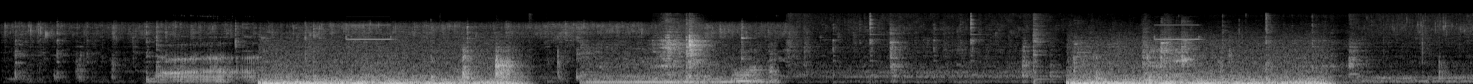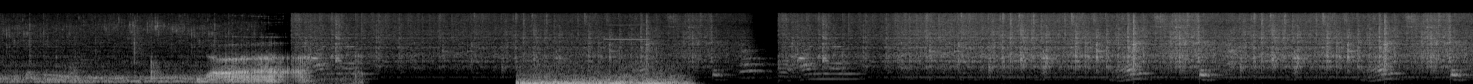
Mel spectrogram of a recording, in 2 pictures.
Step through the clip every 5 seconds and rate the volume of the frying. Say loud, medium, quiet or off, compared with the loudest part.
medium, medium, medium, medium, medium, loud.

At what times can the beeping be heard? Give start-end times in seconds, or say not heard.
2.5-5.3, 10.7-13.3, 19.9-21.7.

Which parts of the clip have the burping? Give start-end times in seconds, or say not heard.
1.4-2.8, 16.7-18.4.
